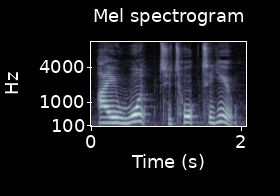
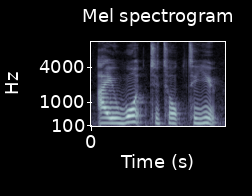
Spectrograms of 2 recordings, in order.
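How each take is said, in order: No difference in how they are said.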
